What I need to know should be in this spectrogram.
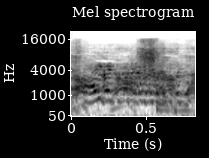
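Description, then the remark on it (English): Around a dozen turkeys gobbling at the John Muir Clinic on Grant Street in Concord, in the East Bay, in a loud, rapid burst of warbling, wavering calls, several voices overlapping in a dense chatter with no talking. “Like other locations in the East Bay, the John Muir Clinic on Grant Street in Concord has seen around a dozen turkeys, aggressive”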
